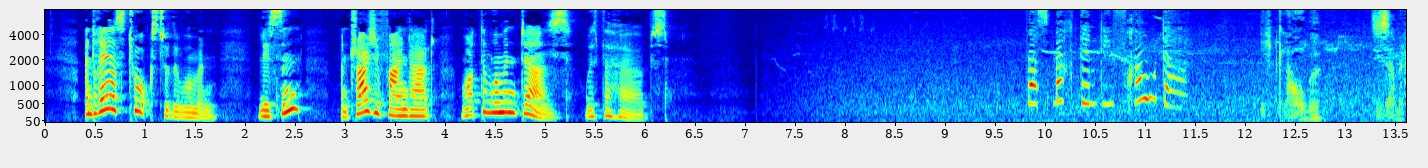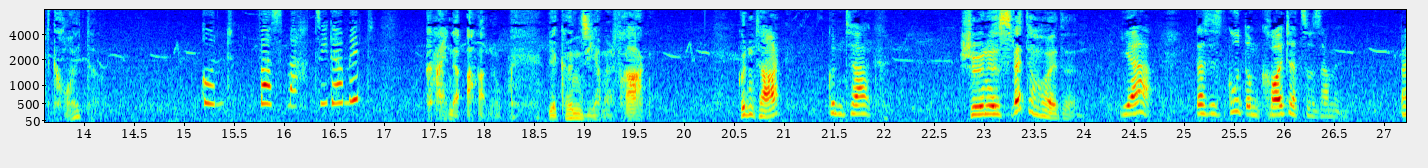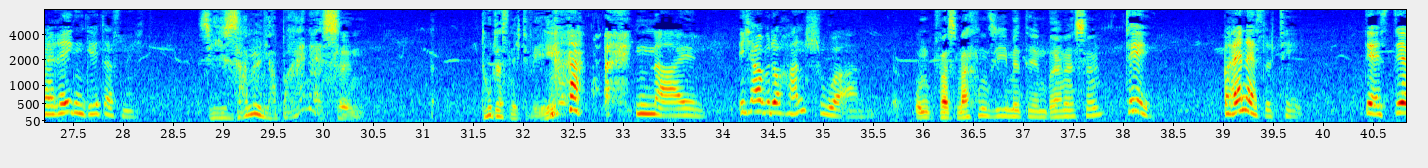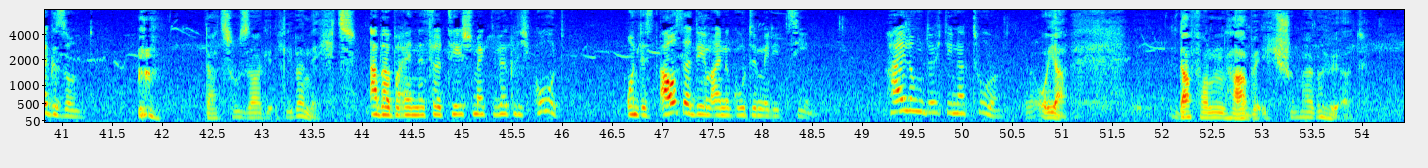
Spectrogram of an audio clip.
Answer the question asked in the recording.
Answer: Andreas discovers that the woman makes tea from the nettles.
